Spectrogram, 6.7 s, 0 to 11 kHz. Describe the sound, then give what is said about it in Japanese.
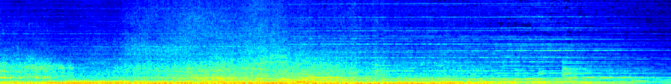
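The engine of a modified RX-7 sports car, a Showa-era manual, roars loudly and steadily, revving with rising harmonic tones as it accelerates, then eases slightly toward the end; no voices are heard. “大丈夫、今運転してたのあいつが改造した RX7 だろうし。”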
